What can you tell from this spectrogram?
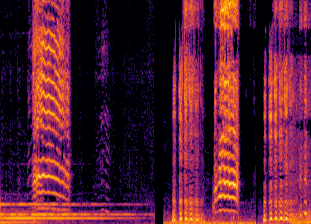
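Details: ['A young goat kid bleats in short, wavering, nasal cries. One comes near the start, then more bursts follow after a pause. Steady humming tones run under the first part.']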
